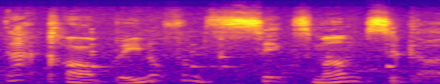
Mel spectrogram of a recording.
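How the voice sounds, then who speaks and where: An actor playing an earnest, uneasy member of an adventuring group in an audio drama, speaking with concern. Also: male voice, fairly high pitch, sing-song, moderate pace, over music. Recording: clearly noisy background ambience.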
